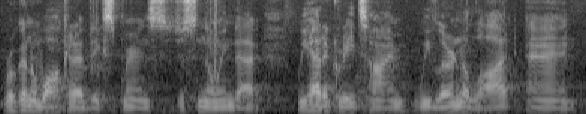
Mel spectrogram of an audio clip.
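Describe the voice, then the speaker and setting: A man's voice: lowish voice, steady tone, fast, darkish tone, slight background noise. A young man, a student team member, chatting eagerly and agreeably with the host after presenting. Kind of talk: casual chat with host.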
